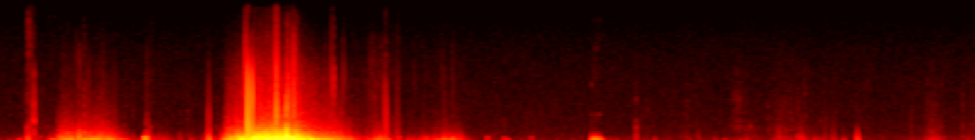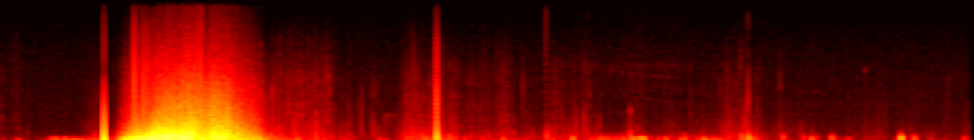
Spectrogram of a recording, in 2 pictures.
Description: A combination of dinner, water, and gas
